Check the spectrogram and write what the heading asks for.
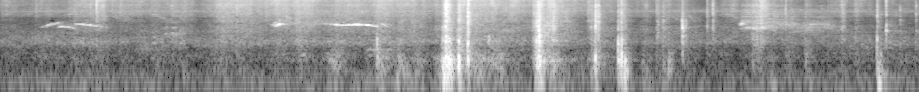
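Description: Several sharp knocks, the loudest about four and a half and five and a half seconds in, with a few faint short chirping calls between them.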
